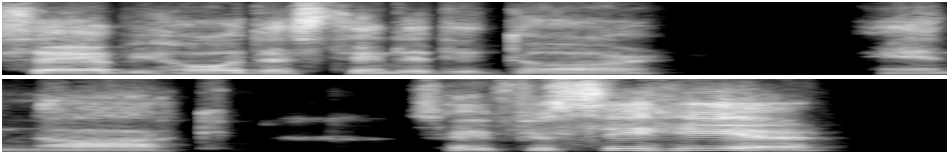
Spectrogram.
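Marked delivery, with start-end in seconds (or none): none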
